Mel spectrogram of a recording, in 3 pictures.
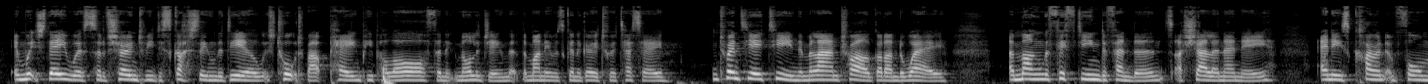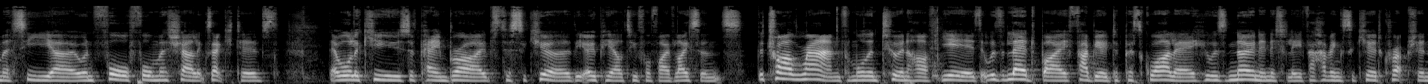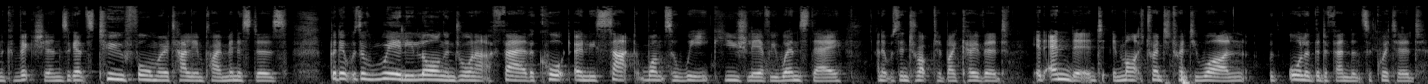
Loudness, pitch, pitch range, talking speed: -20 LUFS, 190 Hz, 180-210 Hz, 195 wpm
